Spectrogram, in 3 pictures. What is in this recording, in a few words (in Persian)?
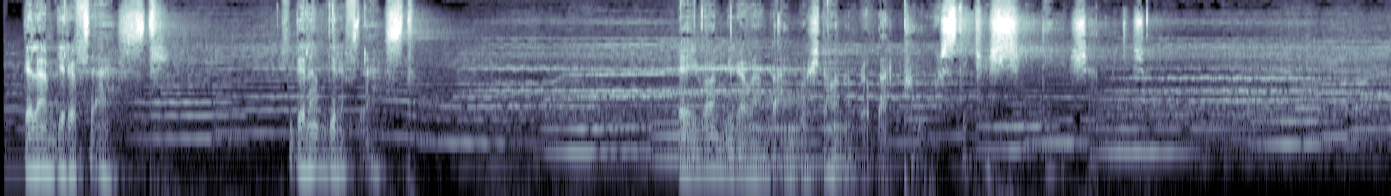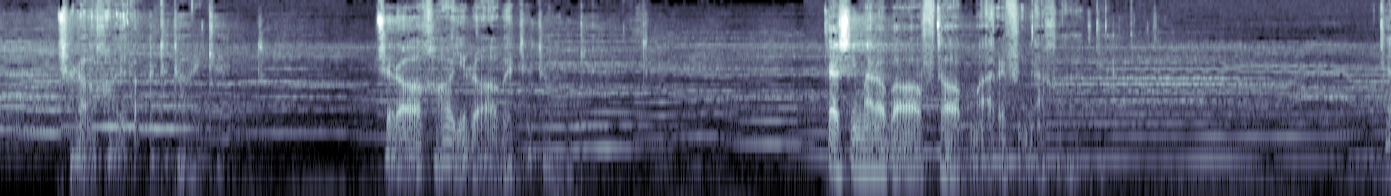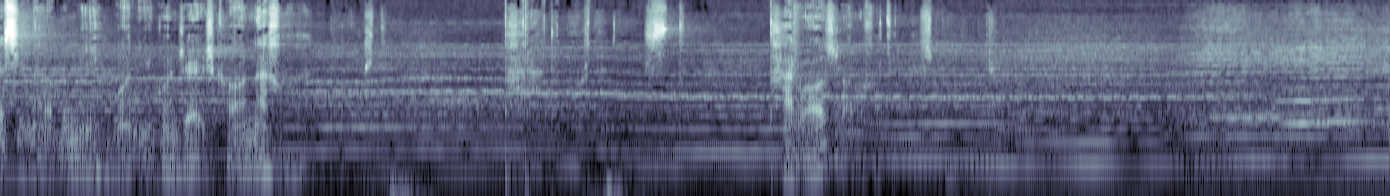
دکلمه شنیدنی با صدای; دکلمه شنیدنی پرنده مردنیست با صدای خسرو شکیبایی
